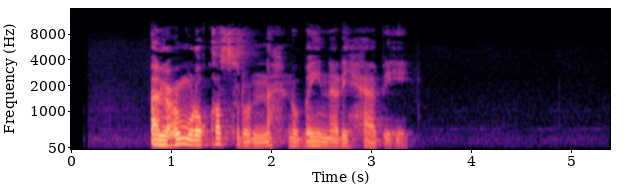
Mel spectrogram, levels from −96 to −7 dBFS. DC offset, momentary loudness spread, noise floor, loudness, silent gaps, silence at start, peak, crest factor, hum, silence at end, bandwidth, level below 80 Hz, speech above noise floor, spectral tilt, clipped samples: under 0.1%; 16 LU; -70 dBFS; -24 LUFS; none; 0.8 s; -4 dBFS; 22 dB; none; 2.05 s; 10.5 kHz; -56 dBFS; 46 dB; -6 dB/octave; under 0.1%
